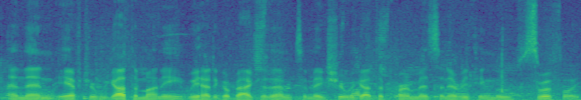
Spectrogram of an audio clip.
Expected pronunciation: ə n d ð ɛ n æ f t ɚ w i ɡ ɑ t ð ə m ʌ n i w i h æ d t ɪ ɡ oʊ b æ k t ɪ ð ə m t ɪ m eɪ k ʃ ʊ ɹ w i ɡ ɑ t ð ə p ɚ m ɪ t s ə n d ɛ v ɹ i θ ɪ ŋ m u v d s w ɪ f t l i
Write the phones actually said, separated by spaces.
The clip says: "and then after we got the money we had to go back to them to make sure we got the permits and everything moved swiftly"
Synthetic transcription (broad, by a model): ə n ð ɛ n æ f t ɚ w i ɡ ɑ t ð ə m ʌ n i w i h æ d t ɪ ɡ oʊ b æ k t ɪ ð ə m t ɪ m eɪ k ʃ ʊ ɹ w i ɡ ɑ t ð ə p ɚ m ɪ t s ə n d ɛ v ɹ i θ ɪ ŋ m u v d s w ɪ f t l i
